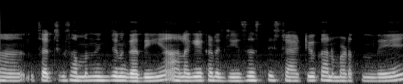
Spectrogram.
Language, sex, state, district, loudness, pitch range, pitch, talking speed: Telugu, female, Andhra Pradesh, Sri Satya Sai, -16 LUFS, 170-185 Hz, 180 Hz, 165 wpm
